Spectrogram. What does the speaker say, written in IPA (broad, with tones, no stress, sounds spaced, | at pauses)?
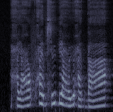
ħ e˨˩ ʕ ɔ˨˥ f ħ ɛ˥˧ b s y˧˥˧ ɠ e˥˧ ʕ yː˨˥ ħ ɛ˩˧ b ɠ aː˨˥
